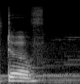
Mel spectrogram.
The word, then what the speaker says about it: Dubh: used um and yes his name is spelled d-u-b-h but he is Irish so it's Dove as in the bird let's watch this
